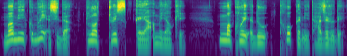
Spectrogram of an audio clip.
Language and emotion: Manipuri, surprised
